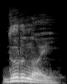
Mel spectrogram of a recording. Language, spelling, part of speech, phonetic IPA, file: Russian, дурной, adjective, [dʊrˈnoj], Ru-дурной.ogg
- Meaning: 1. foolish, stupid 2. bad 3. ugly 4. reprehensible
